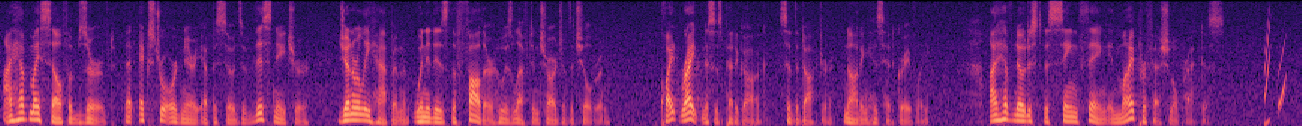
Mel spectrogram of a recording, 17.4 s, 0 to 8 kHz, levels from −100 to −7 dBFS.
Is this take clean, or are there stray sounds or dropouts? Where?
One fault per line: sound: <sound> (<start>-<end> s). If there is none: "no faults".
sound: chirp (16.9-17.2 s)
